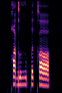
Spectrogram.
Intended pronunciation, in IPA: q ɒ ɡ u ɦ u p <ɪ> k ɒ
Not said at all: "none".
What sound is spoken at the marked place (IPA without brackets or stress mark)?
ə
